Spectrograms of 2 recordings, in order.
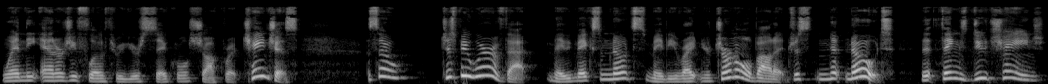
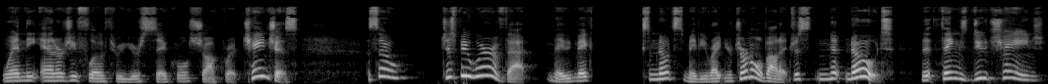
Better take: first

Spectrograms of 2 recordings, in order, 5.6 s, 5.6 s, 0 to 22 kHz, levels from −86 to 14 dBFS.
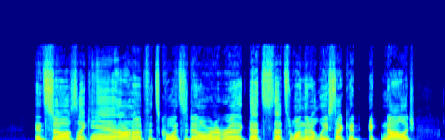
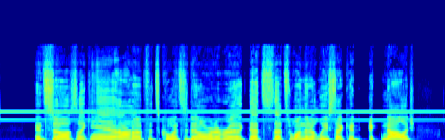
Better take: first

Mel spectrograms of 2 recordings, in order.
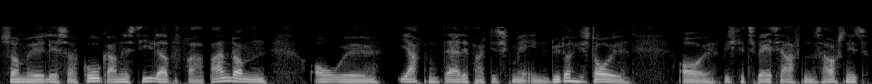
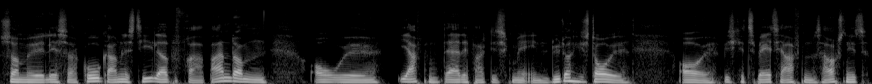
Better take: second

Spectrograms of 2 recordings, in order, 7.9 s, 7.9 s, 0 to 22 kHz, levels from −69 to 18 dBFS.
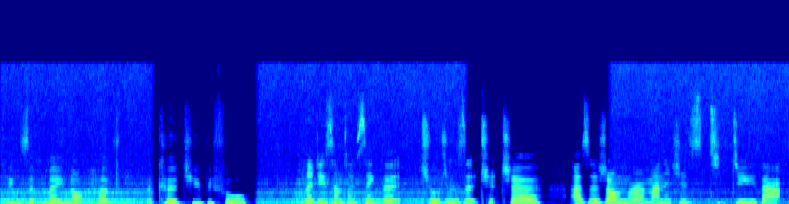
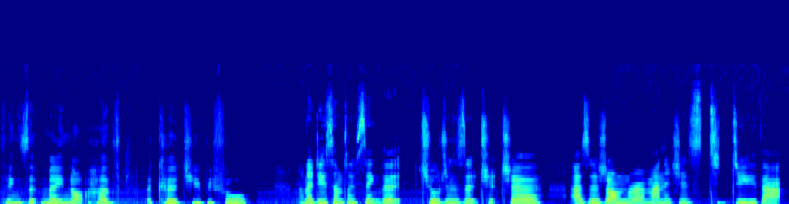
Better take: second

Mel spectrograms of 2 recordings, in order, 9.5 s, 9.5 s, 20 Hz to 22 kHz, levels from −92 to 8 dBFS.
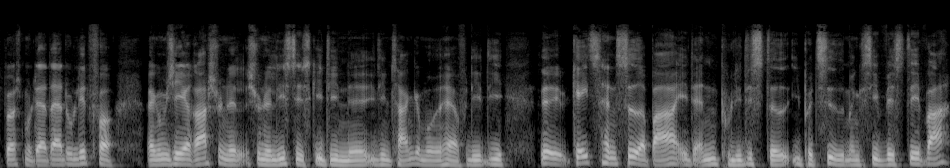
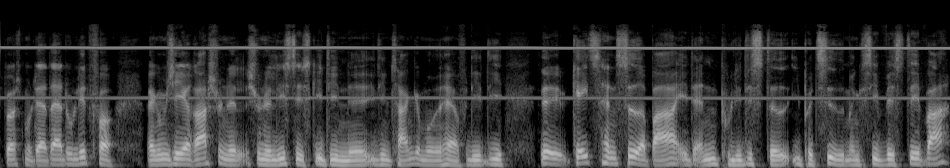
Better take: first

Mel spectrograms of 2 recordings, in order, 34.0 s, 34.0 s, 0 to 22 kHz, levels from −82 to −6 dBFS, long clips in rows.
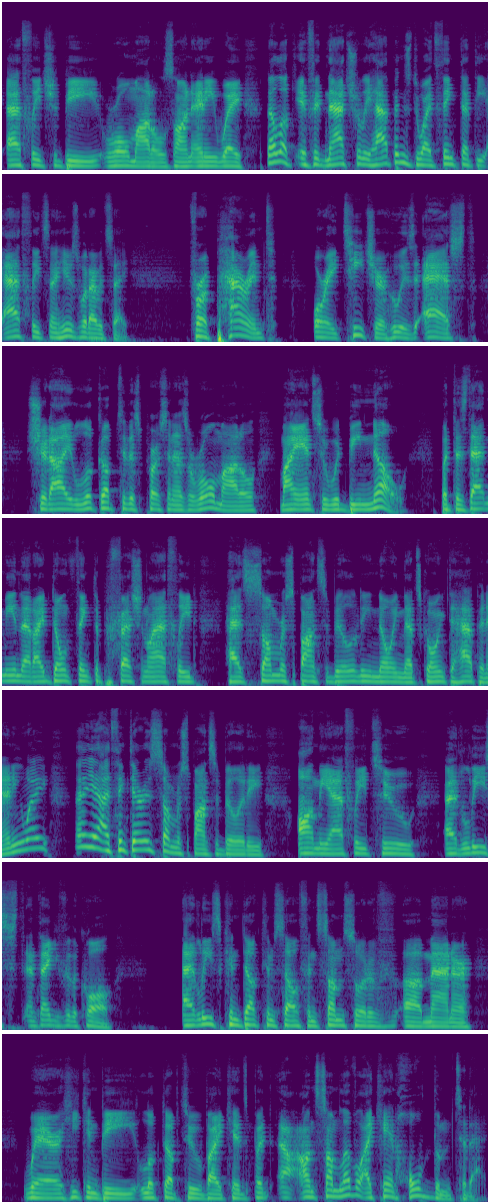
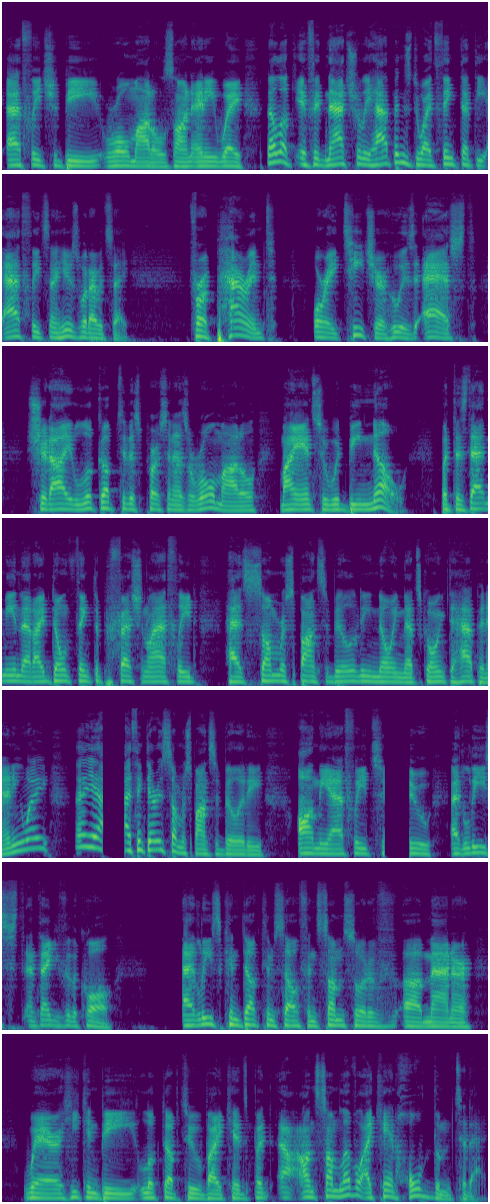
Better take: first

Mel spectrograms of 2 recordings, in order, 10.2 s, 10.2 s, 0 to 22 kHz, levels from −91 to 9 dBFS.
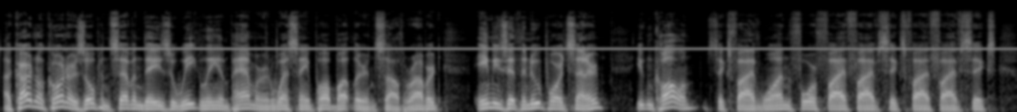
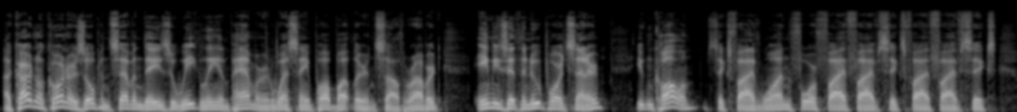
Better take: second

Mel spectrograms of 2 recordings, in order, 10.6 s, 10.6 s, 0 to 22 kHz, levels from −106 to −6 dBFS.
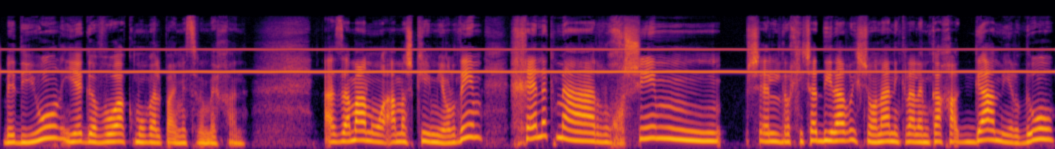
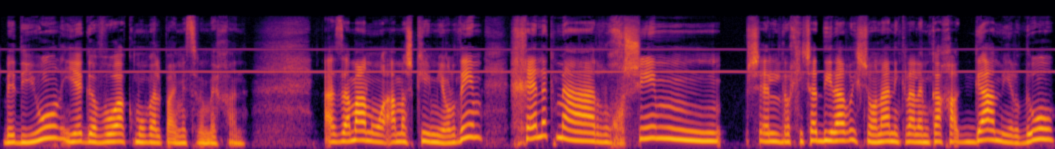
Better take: second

